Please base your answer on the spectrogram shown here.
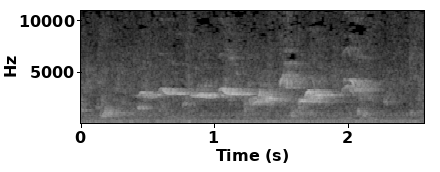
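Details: Karoo thrush heard at dawn in summer, typically singing before the sun is up; continuous rich, fluting warbles with quick shifting pitch fill the phrase, backed by a faint constant low hum.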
